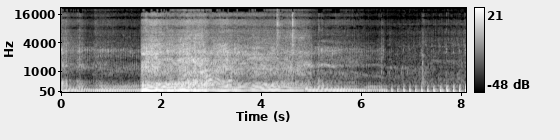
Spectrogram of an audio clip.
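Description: A dirt bike with an oversized rear sprocket roars at full throttle in fifth gear, loud and close, the engine note holding steady before dropping off into a rapid, chugging idle pulse.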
